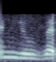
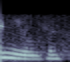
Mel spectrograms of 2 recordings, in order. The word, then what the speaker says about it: Nilsa: Mas a pronúncia é Nilza, é com S mesmo, mas é Nilza.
